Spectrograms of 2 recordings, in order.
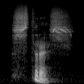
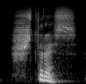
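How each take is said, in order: First: The word is pronounced in an English-like way. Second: The word is pronounced in a German-like way. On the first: The word comes from English. The speaker calls it right. "el provine din englezescul stres" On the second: The word is assumed to come from German. The speaker calls it wrong. "pe care unii vorbitori preferă să-l pronunțe stres, crezând că provine din germană"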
